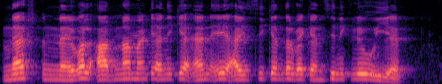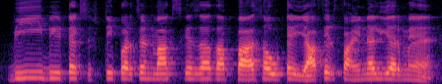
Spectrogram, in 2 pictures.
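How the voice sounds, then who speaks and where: A woman's voice: on the low side, steady tone, moderate pace. A woman hosting an informational explainer for viewers, going through details methodically point by point and mixing in many English terms. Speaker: host of an exam and job information channel.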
